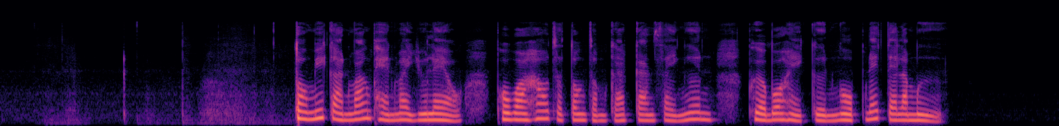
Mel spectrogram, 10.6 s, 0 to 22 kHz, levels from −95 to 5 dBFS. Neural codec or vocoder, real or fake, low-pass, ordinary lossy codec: none; real; 10.8 kHz; none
